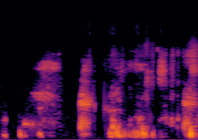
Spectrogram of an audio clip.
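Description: Faint, short murmured voice sounds over a video call, a few soft bits of speech too quiet to make out.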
